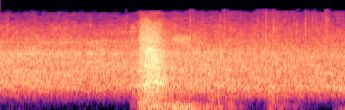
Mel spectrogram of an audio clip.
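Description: A body slams hard onto a wrestling mat with a loud thud.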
